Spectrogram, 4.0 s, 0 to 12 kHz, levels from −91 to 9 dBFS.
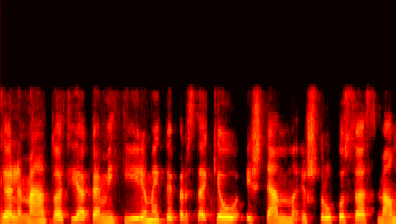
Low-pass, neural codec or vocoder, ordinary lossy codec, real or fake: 7.2 kHz; codec, 16 kHz, 2 kbps, X-Codec, HuBERT features, trained on LibriSpeech; MP3, 96 kbps; fake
